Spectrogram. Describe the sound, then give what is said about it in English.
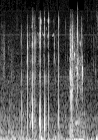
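Someone drinks water right up against the microphone, a quick run of wet slurps, lip smacks and clicky swallows lasting about two seconds, with no talking. “he drank some water into his mic.”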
